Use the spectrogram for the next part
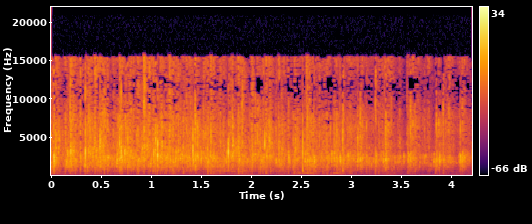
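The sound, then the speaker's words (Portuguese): Steady audience applause welcomes a doctor onto the stage, filling the whole stretch with a dense patter of many hands clapping at even loudness, and a faint voice briefly calls out over it. “Então quero que vocês recebam com muita honra, com forte aplauso,”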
